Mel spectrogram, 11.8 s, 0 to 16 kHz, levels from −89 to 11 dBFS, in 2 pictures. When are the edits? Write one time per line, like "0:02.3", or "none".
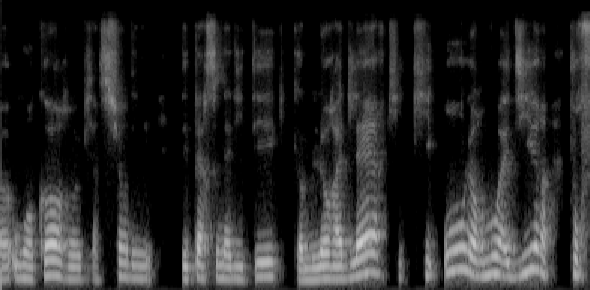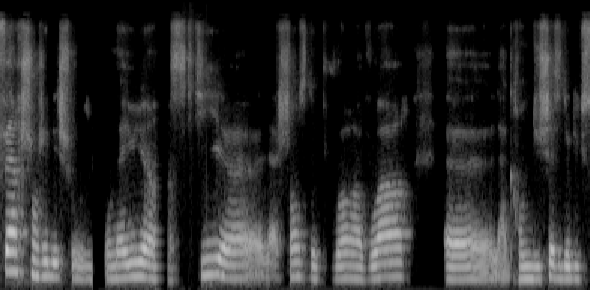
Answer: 0:06.8

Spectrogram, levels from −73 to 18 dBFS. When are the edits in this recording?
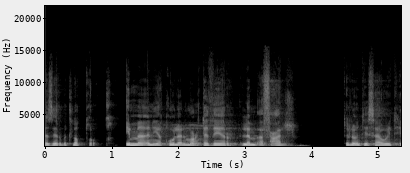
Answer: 0:01.1

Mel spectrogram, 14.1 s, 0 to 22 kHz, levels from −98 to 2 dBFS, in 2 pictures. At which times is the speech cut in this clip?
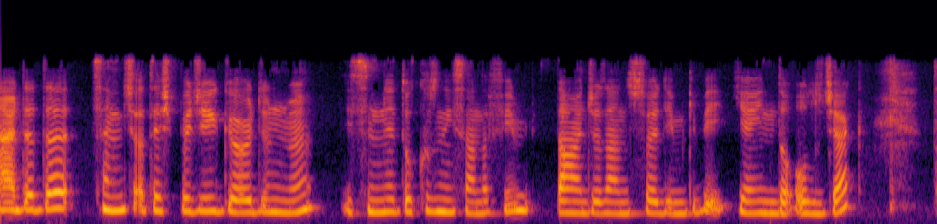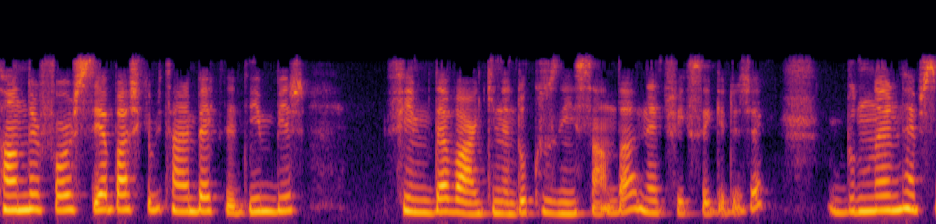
none

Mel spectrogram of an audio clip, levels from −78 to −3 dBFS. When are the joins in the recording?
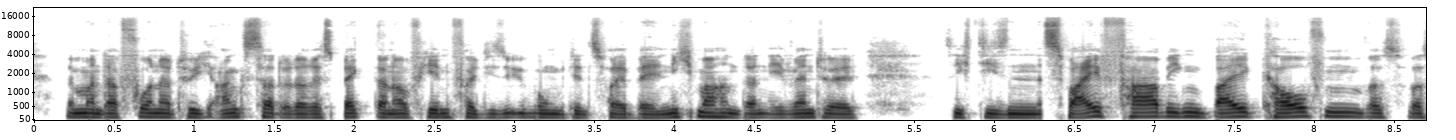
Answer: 0:06.3

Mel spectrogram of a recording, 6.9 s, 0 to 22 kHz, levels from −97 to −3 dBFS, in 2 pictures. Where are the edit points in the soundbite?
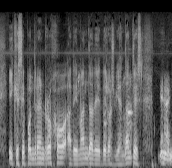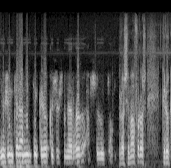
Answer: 0:03.1
0:05.8

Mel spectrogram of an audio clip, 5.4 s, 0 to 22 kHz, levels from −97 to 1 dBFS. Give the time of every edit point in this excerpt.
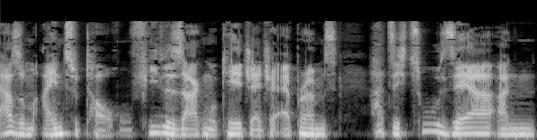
none

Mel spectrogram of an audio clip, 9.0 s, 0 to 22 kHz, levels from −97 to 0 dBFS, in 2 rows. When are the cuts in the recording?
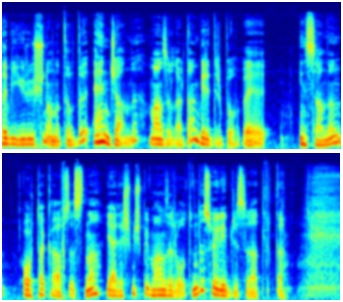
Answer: none

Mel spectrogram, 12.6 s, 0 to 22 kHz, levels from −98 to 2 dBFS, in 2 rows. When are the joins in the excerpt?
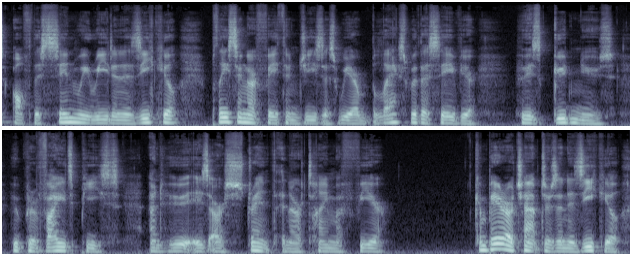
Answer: none

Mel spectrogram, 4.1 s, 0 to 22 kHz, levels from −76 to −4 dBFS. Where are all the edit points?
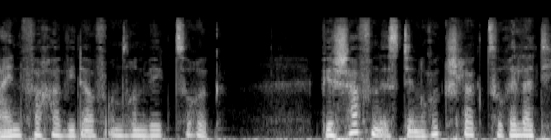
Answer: none

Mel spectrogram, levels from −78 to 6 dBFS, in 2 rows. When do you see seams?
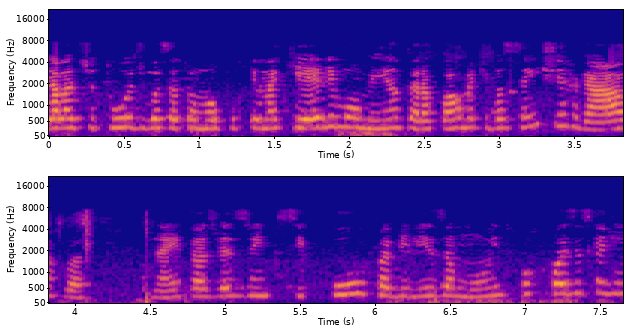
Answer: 0:05.3

